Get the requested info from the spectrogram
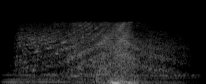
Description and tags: Flashback/transition
Cool sound effect for use with the beginning of flashbacks, transitions etc
dream, flashback, transition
